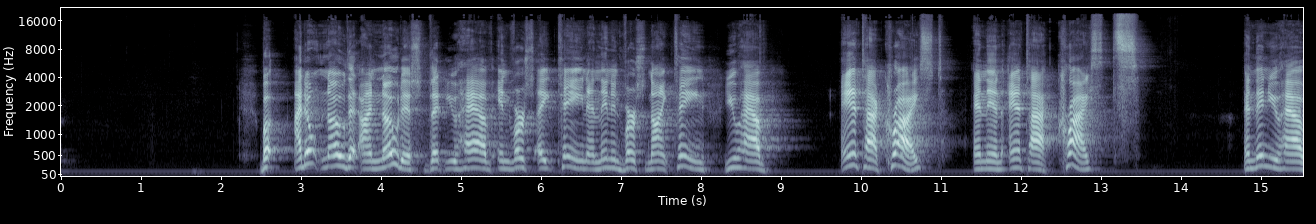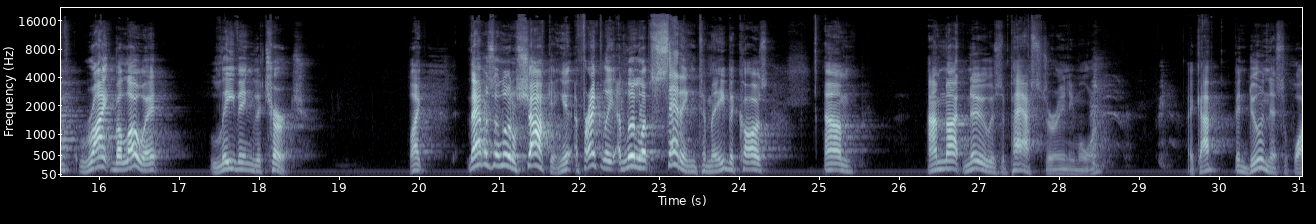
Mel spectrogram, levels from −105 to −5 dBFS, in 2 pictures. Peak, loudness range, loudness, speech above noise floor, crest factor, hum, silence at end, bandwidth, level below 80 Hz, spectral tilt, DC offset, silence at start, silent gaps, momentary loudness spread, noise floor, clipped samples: -4 dBFS; 10 LU; -26 LUFS; 52 dB; 26 dB; 60 Hz at -75 dBFS; 0 s; 19 kHz; -80 dBFS; -1.5 dB/octave; under 0.1%; 2.5 s; none; 15 LU; -79 dBFS; under 0.1%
